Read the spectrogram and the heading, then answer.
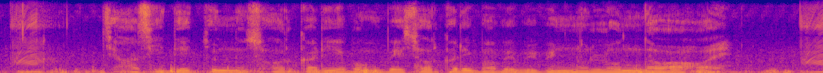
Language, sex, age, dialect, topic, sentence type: Bengali, male, 60-100, Standard Colloquial, agriculture, statement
